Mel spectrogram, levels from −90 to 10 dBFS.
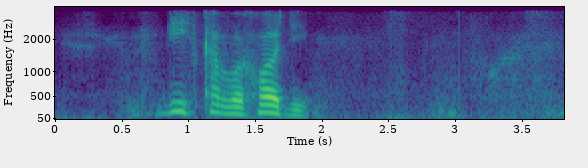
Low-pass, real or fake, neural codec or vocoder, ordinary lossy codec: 3.6 kHz; fake; codec, 16 kHz in and 24 kHz out, 0.6 kbps, FocalCodec, streaming, 2048 codes; none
